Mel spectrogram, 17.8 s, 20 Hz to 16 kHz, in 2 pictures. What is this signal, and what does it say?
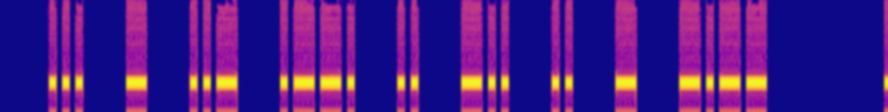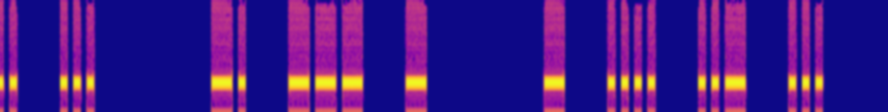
Morse code, heard as a keyed tone, about 18 wpm, spaced as for 12 wpm, 1000 Hz. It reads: STUPIDITY IS NOT THUS
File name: qotdfiles / 12wpm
